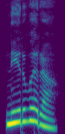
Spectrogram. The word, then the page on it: ನಿರ್ವರ: nirvara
